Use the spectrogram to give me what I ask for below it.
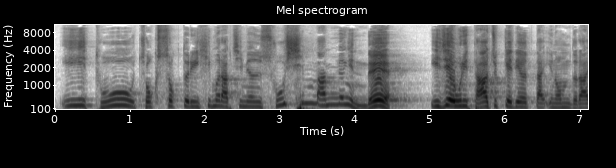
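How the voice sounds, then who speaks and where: A man acting out an aging father angrily shouting at his sons. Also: high voice, pitched above the performer's own voice, lightly acted. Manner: shouting, scolding in bursts.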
